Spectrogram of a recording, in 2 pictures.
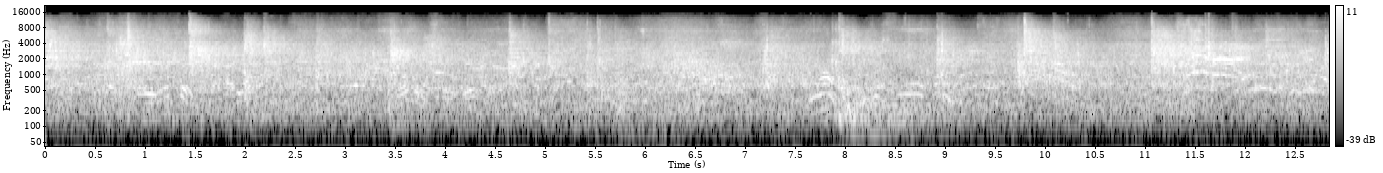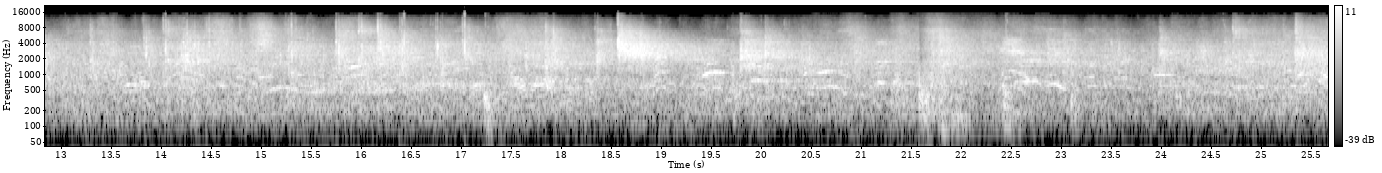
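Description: Ice hockey play in an indoor rink: repeated knocks and thuds of puck, sticks and players against the boards, over a continuous wash of skates and crowd noise.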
